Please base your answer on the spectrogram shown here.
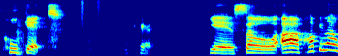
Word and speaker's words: Phuket: called phuket okay and this is not uh phuket even though it's spelled with ph so ph in thailand is actually meant for you to pronounce uh okay with more air so it's phuket okay yes so uh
